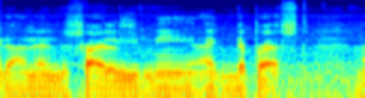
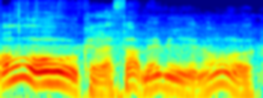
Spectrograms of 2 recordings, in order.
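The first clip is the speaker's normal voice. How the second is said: 1 mock innocent voice; 9 semitones higher, 6 dB louder, slower than usual. Mocking the guy's prying.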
